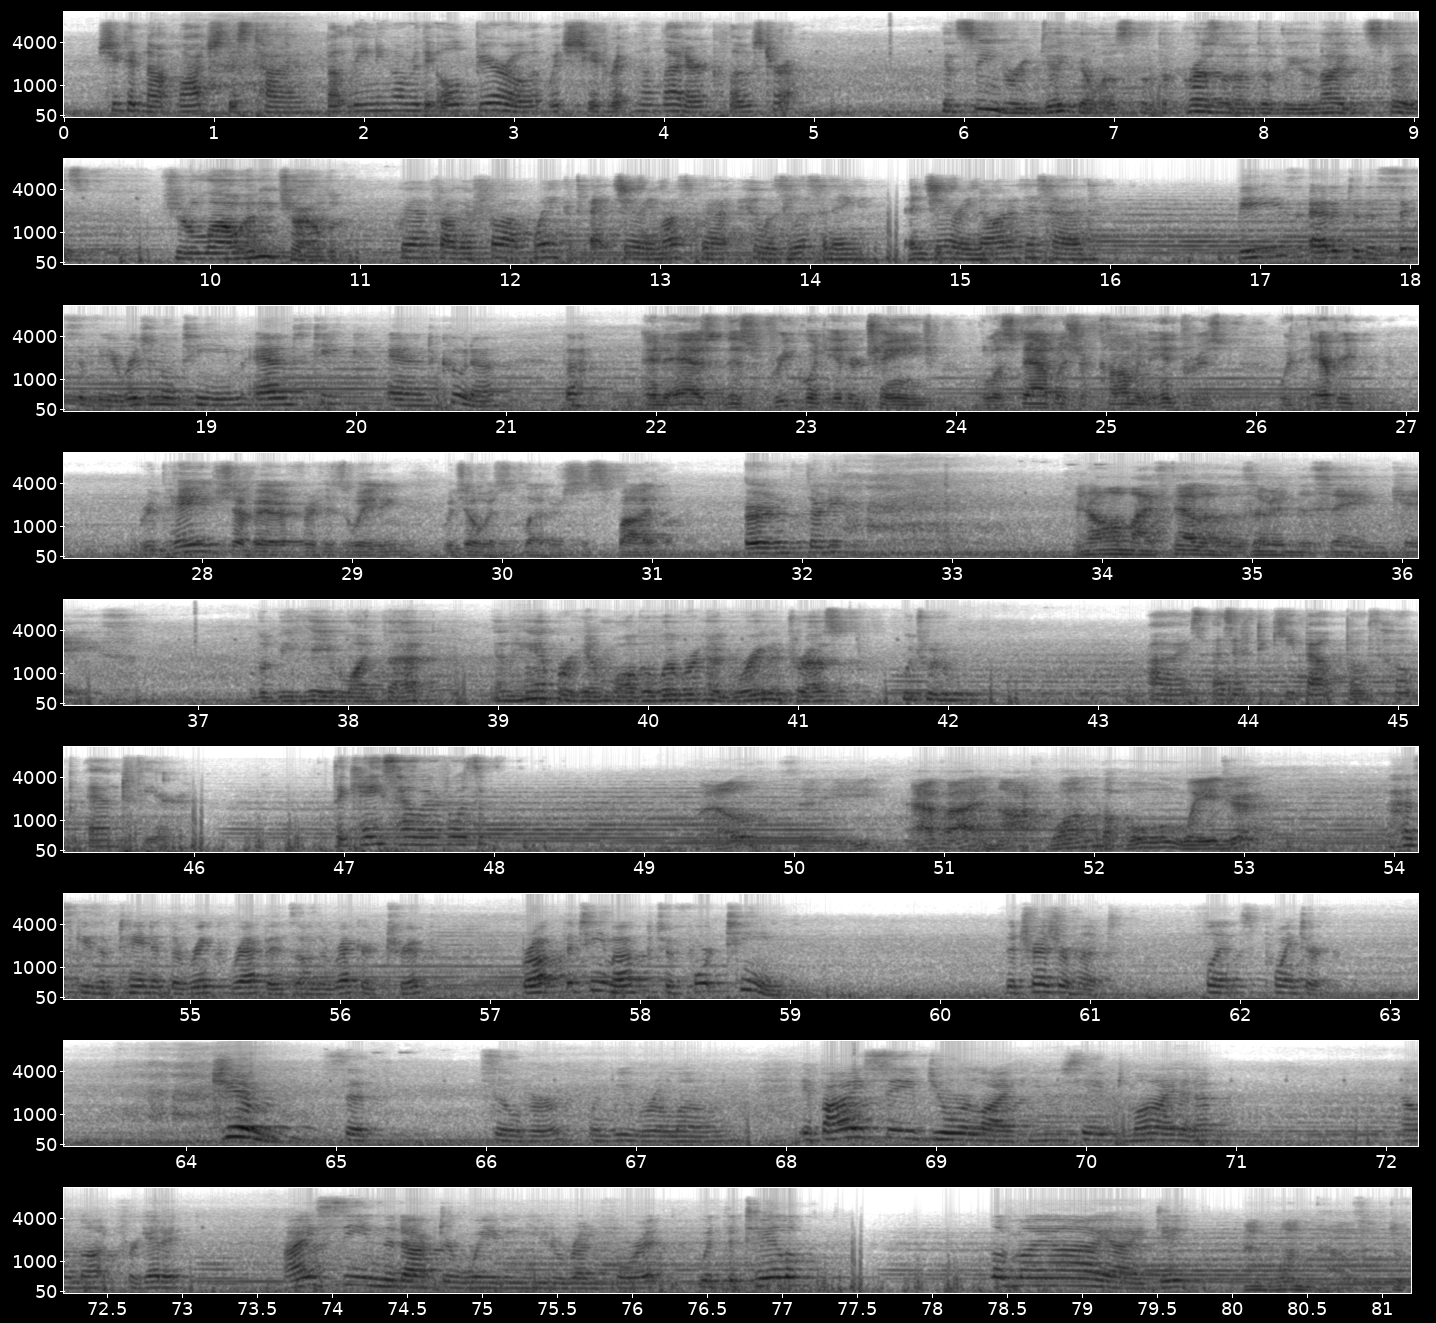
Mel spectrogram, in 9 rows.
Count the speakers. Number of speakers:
seven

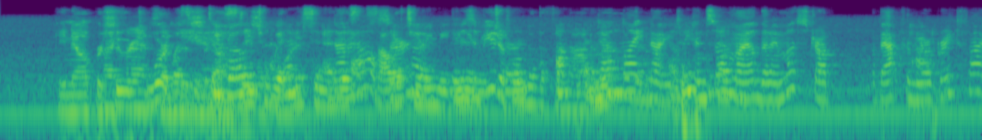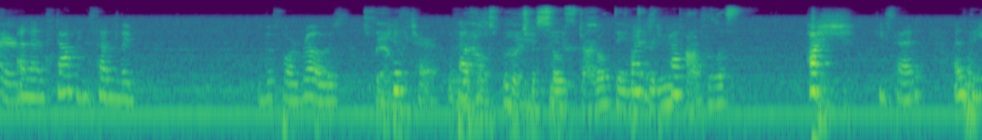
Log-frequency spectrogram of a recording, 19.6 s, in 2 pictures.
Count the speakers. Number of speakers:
five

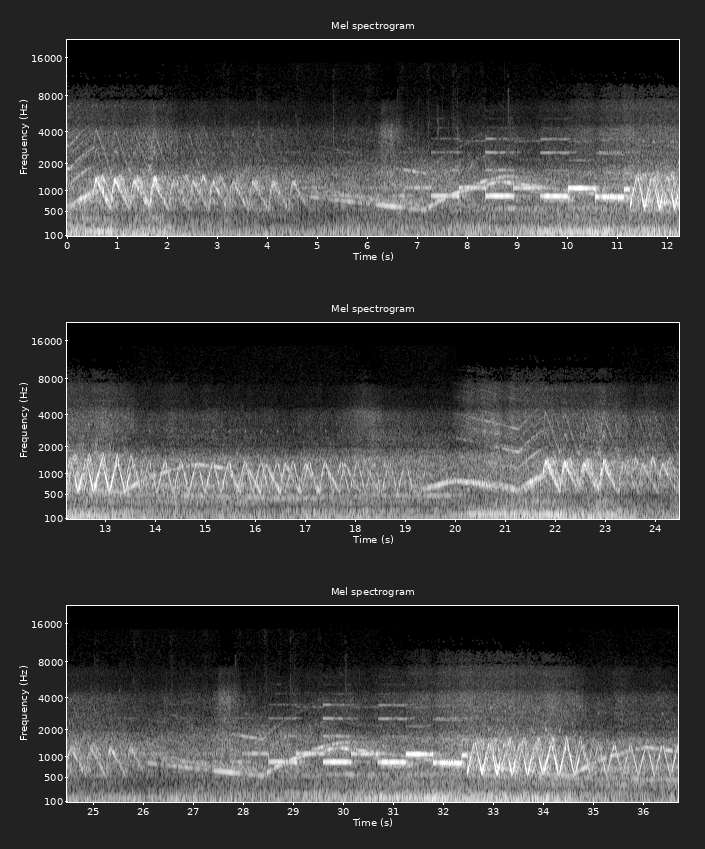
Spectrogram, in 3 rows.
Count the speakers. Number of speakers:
zero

